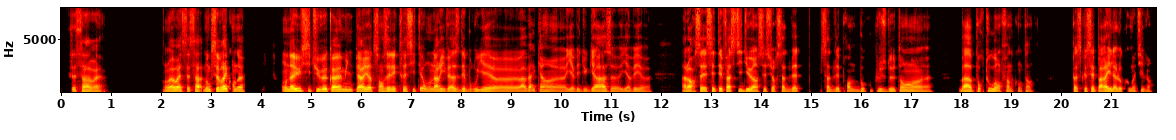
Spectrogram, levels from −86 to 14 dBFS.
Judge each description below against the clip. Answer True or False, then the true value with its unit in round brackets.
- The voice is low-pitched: True (120 Hz)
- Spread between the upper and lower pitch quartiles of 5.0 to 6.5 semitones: True (5.5 semitones)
